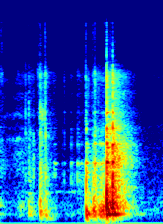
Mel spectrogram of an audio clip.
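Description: Shopping items being handled on a tabletop: a few light taps, then a louder thunk about a second in as something is set down.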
